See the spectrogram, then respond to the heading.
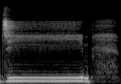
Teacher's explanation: জিহ্বার মাঝখানের অংশটা উপরের তালুর সঙ্গে লাগাবেন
